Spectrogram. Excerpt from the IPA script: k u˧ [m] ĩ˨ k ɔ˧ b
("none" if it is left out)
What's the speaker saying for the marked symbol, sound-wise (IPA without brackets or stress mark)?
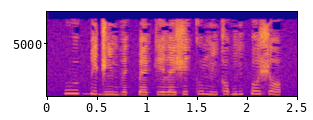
m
